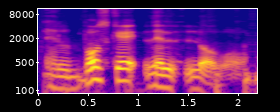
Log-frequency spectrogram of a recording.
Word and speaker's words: El Bosque del Lobo: title sometimes it is under the Spanish title El Bosque del Lobo let's say that's exactly how I pronounced it you nailed it absolutely oh it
